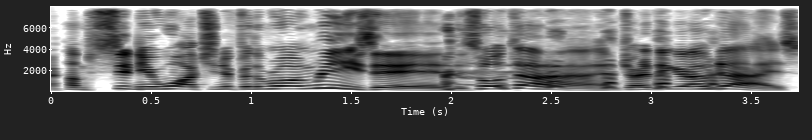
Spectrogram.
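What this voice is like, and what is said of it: Put-on New Jersey mobster accent. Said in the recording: “my Sopranos accent”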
